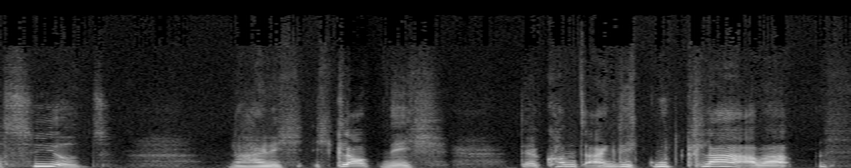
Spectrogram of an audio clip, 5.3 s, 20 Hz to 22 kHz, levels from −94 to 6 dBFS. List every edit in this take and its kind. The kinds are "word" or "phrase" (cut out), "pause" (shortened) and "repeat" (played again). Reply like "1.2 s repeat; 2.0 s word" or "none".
none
